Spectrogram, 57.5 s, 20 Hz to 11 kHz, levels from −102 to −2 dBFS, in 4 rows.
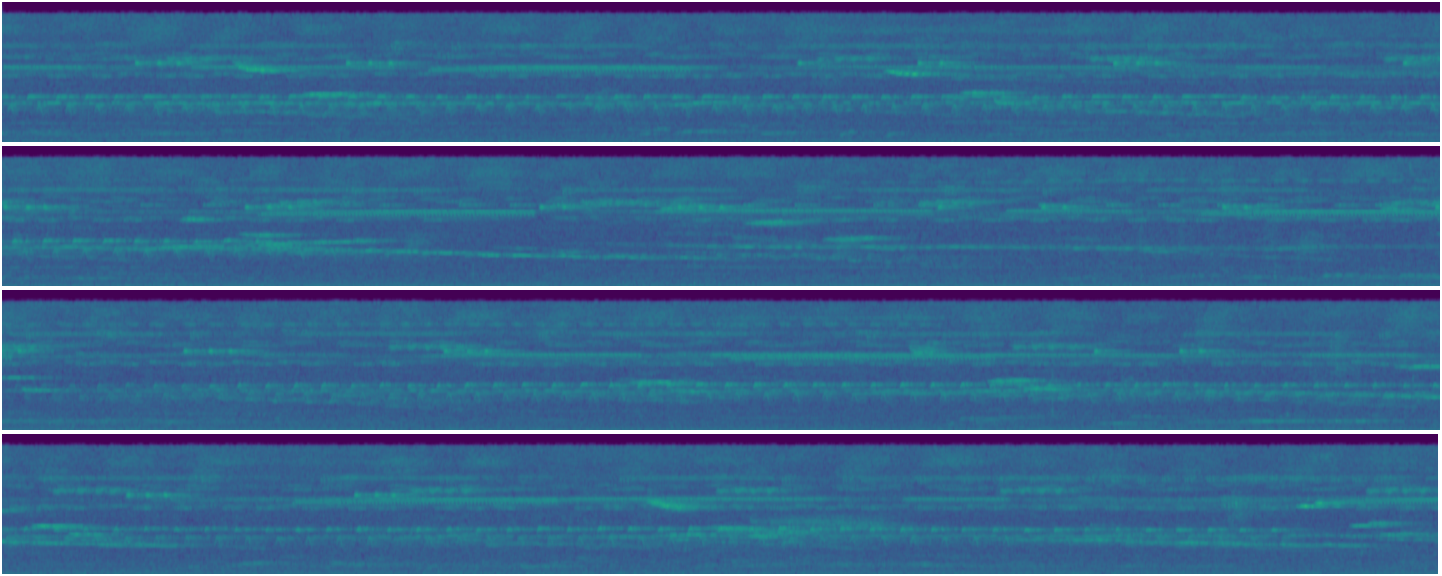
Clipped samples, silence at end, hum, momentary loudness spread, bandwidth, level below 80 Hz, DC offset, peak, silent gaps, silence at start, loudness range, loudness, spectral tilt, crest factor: under 0.1%; 0 s; none; 5 LU; 11 kHz; -68 dBFS; under 0.1%; -32 dBFS; none; 0 s; 3 LU; -48 LUFS; 0.5 dB/octave; 18 dB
